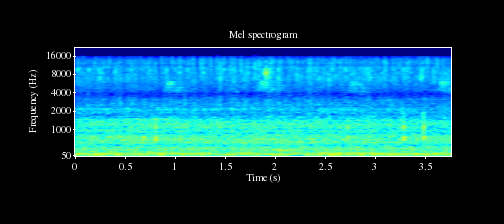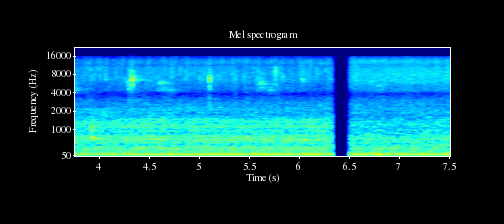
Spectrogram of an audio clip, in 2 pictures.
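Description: Potato and breadcrumb patties shallow-frying in hot oil in a nonstick pan: a steady sizzle with scattered small crackles over a low steady hum. The sound cuts out briefly about six and a half seconds in.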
